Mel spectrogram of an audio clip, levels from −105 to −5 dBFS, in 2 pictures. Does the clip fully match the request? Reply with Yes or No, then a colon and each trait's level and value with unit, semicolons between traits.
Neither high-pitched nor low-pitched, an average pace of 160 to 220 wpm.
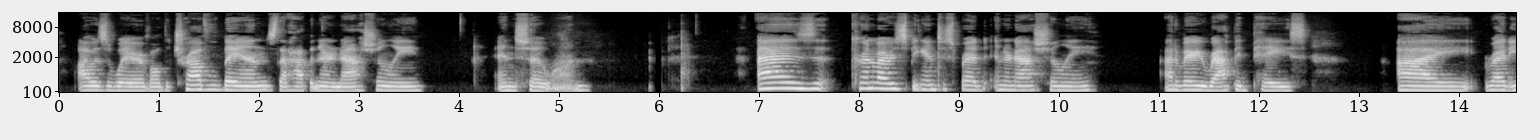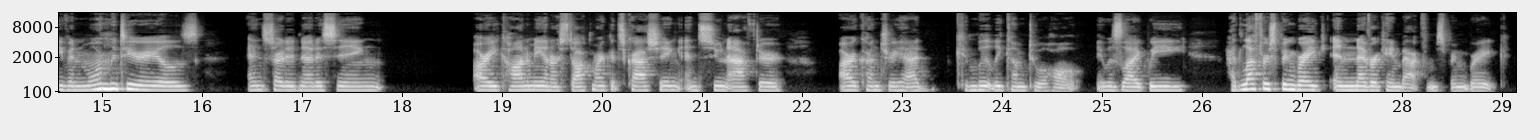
No: medium, 180 Hz; average, 140 wpm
